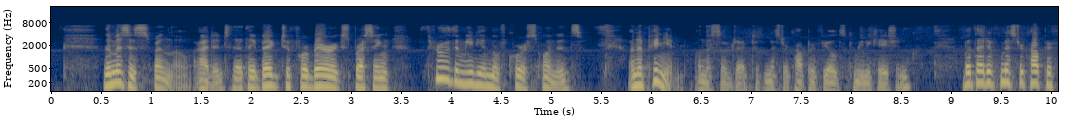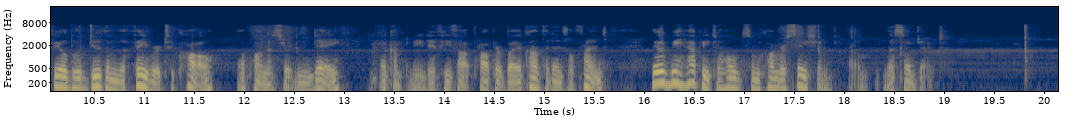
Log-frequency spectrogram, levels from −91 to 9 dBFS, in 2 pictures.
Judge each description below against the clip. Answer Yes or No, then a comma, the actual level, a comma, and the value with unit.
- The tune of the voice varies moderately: No, wide, 7.1 semitones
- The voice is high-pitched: No, low, 135 Hz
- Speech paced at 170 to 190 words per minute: Yes, average, 180 wpm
